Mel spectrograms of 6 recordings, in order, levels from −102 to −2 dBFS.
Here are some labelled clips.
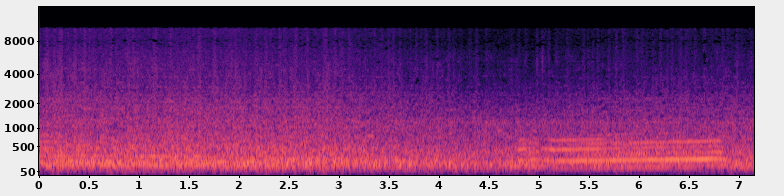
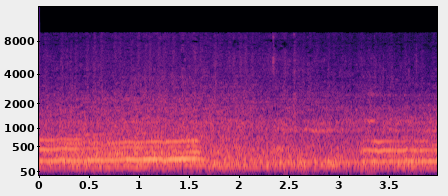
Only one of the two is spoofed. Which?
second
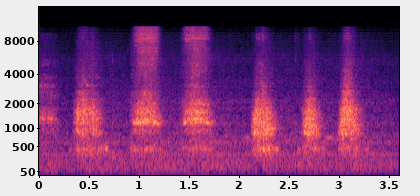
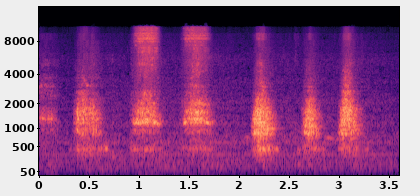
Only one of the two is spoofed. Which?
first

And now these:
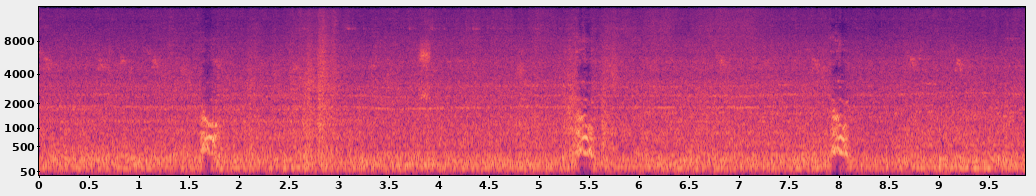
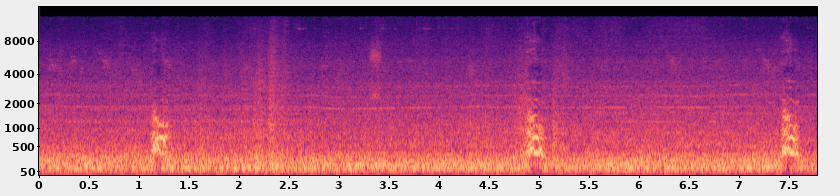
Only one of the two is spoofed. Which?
first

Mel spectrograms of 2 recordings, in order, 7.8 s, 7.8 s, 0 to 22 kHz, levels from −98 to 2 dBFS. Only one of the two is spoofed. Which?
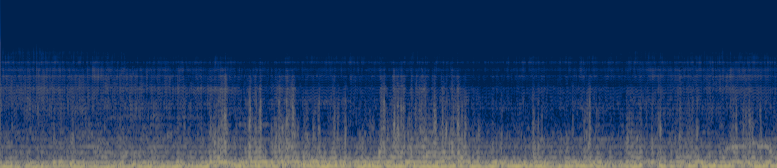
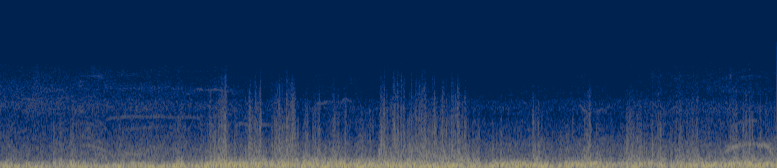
first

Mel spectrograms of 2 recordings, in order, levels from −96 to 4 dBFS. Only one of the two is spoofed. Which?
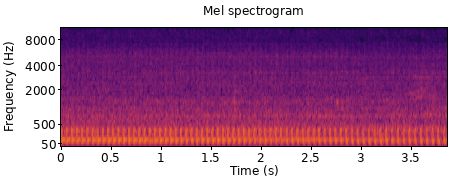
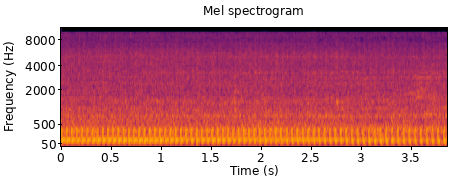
first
